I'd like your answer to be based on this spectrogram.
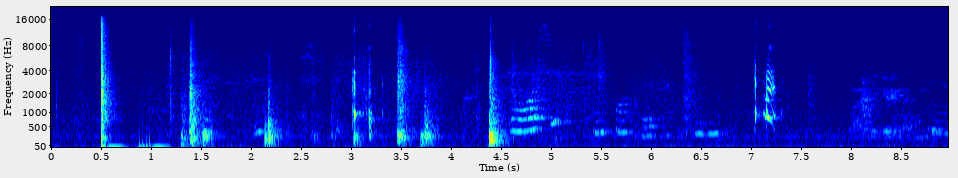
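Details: Hiccups in a 7-day-old newborn: several sharp, brief catches at irregular intervals with soft infant vocal sounds between them, in a quiet room.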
